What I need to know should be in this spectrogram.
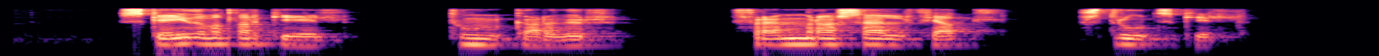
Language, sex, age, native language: Icelandic, male, 20-29, Icelandic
